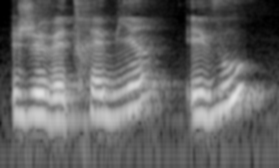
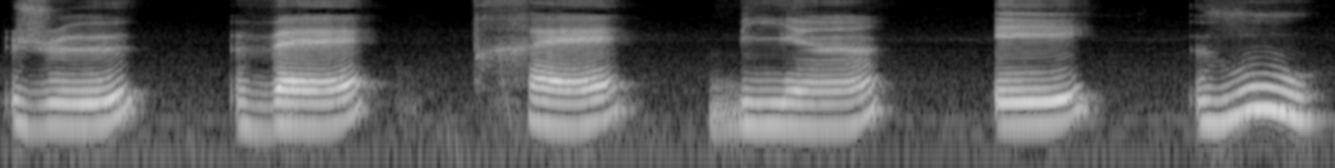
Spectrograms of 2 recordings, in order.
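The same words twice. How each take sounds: First: The phrase is spoken fast. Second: The phrase is spoken very slowly. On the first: "fast, as a native speaker would do" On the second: "very slowly"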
